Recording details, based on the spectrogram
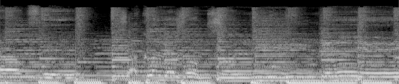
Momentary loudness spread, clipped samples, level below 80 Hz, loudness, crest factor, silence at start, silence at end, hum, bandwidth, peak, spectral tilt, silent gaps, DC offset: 3 LU; under 0.1%; -16 dBFS; -12 LUFS; 10 dB; 0 s; 0 s; none; 16.5 kHz; 0 dBFS; -5.5 dB/octave; none; under 0.1%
